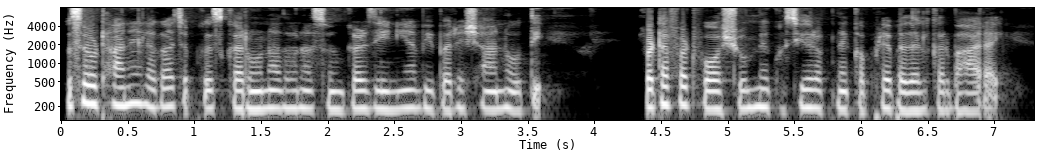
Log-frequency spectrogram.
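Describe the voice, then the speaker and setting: A woman giving scripted narration of a romance novel in a steady, even reading. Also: lowish voice.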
